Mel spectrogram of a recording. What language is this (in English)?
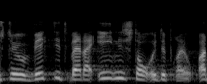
Danish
